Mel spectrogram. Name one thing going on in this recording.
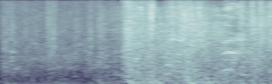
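A gun fires a burst of rapid shots.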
